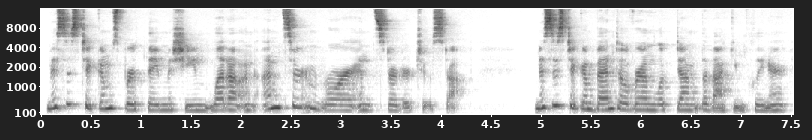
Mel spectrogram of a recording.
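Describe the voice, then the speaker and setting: A woman reading a children's novel aloud, expressive and lively in the characters' shouted lines. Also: mid-range voice, a little fast, gravelly. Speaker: reader.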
